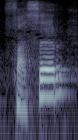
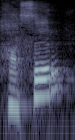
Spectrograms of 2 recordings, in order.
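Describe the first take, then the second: First: The word begins with an f sound. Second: The word begins with an audible breathy h. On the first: This is the older Latin-based form. "Palabras que en latín se decían con F" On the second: This is the intermediate stage of the change. "primero pasa por un- una especie de H sonora"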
